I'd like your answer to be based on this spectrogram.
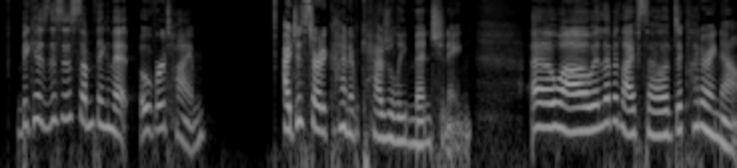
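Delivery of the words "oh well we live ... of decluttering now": put-on valley girl way of talking. Quoting something she casually tells people, in a valley girl voice. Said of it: "Why in my head do I talk like a valley girl?".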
